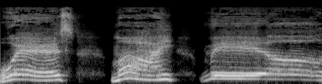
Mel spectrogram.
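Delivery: mock high shrieking scream, pitched way up. Retelling a movie scene where a man screams at a ghost, imitating someone screaming. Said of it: "and like screams at it".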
